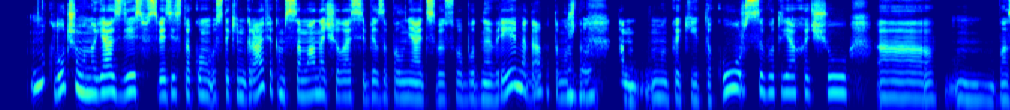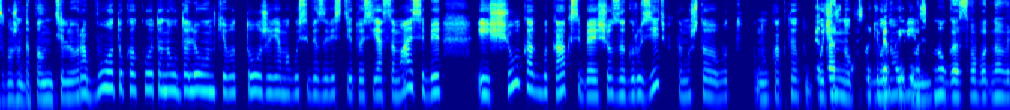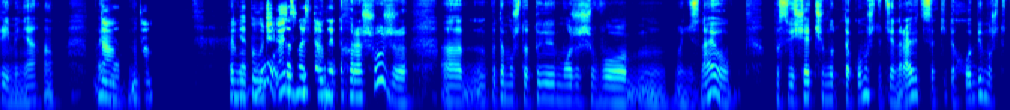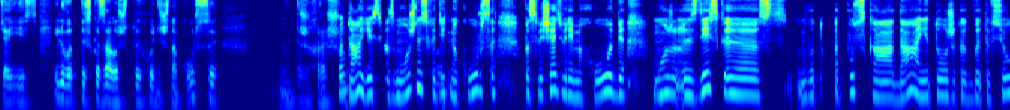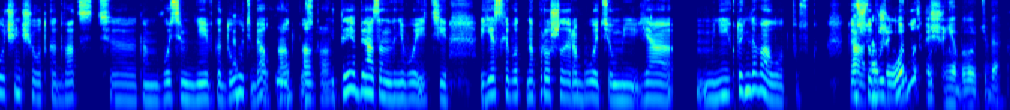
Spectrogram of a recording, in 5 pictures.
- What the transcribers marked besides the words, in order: other background noise
- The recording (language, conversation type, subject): Russian, podcast, Как вы выстраиваете границы между работой и отдыхом?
